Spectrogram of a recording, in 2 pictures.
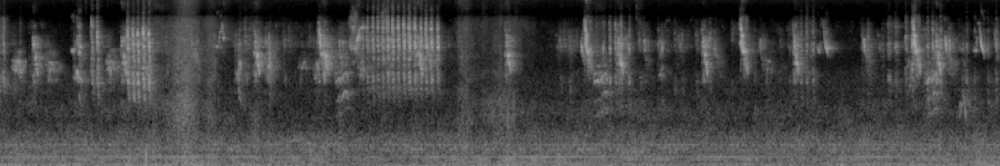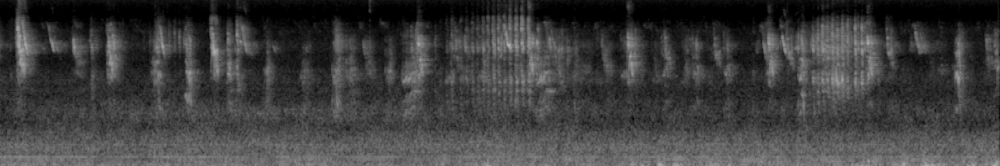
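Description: Small birds chirping: many short, high calls in quick succession, with a few longer chattering phrases between them.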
